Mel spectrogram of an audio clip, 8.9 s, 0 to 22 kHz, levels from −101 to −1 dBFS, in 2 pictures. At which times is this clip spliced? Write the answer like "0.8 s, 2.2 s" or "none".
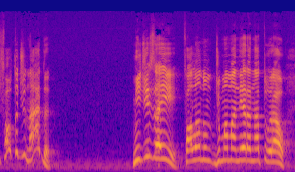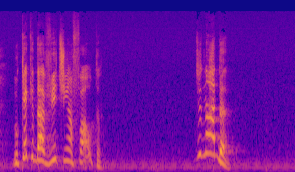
none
